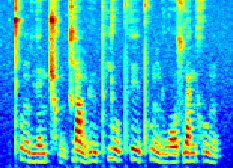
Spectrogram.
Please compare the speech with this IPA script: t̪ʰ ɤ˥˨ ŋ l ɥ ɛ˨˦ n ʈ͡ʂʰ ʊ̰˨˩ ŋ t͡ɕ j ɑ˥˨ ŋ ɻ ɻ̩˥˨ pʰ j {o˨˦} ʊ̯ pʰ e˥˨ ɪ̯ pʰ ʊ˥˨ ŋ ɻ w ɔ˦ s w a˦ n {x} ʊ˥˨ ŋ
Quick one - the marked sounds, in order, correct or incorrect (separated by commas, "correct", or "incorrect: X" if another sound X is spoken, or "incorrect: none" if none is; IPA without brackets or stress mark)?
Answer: incorrect: o˥˨, correct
